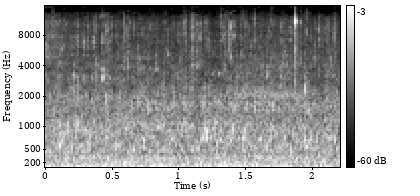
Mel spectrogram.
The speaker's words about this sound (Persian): نزدیک هتلمون یه فواره است که دو تا مرد توی مجسمه وسط این حوز یه نفر دیگه که انگار زخمیه رو بغل کردن به عادت قدیمی مردم اروپا هر جا که یه حوز و فواره میبینی کفش چند تایی سکه هم هستش که هر وقت کسی آرزویی داره سکه میندازه توش صدای فواره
